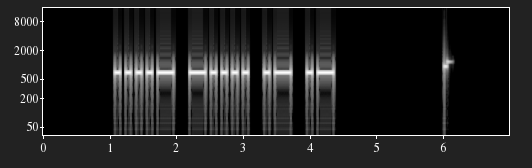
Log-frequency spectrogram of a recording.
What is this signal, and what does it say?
Morse code, heard as a keyed tone, about 15 wpm, 700 Hz. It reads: 46AA
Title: All Cut Numbers - 4-Digit 15wpm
